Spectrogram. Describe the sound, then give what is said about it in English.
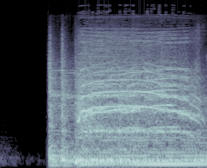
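A loud, sustained scream sound effect bursts in after a brief silence, starting with a short rough onset and then holding a strained, high-pitched wail to the end. “I think I might have found that scream.”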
